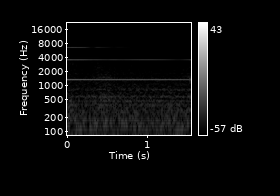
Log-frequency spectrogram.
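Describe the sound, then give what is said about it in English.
A single bright bell ding rings out and lets its clear metallic tones hang and slowly fade, fairly quiet and heard on its own with no talking. “Bring the fucking bell.”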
